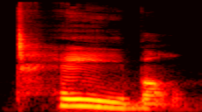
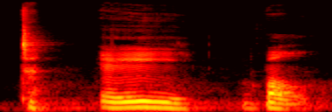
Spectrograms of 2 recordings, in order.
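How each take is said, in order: First: Said in the usual way. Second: "T-able" with the t sound pulled apart from "able"; onset split off. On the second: Shown as a demonstration. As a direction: separate the t, then "able".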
